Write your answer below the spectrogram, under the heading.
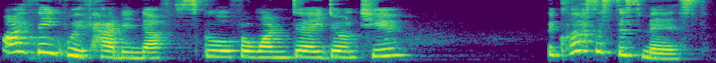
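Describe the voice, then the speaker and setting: A woman's voice: high-pitched, very animated, a little slow. A woman voicing a kind young schoolteacher in a story, speaking earnestly, firmly and politely. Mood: relieved.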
